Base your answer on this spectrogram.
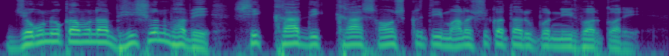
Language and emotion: Bengali, neutral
